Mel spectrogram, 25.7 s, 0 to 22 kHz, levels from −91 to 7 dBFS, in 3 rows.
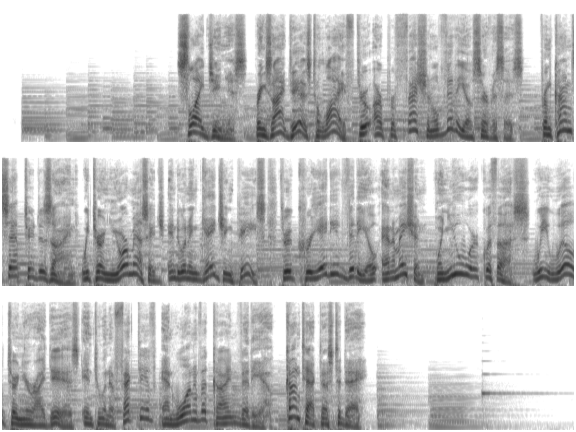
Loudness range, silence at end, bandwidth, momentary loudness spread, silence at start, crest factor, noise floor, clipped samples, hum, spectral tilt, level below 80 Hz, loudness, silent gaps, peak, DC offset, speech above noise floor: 4 LU; 1.25 s; 16 kHz; 20 LU; 0.3 s; 20 dB; -70 dBFS; under 0.1%; none; -5 dB/octave; -40 dBFS; -20 LUFS; none; 0 dBFS; under 0.1%; 50 dB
